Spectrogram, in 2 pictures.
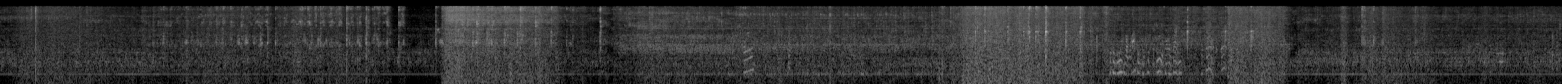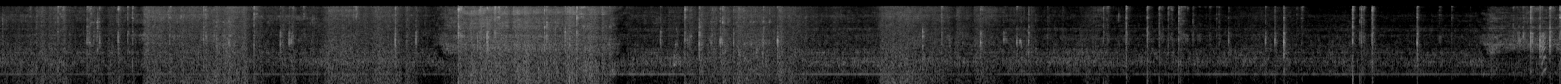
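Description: Food sizzling in a hot wok over a gas burner, with a spatula scraping and tapping against the pan as the contents are tossed. The sizzle flares up loudly three times, about 4, 10 and 20 seconds in.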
